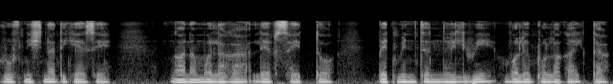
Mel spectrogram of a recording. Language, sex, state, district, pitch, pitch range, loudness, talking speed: Nagamese, male, Nagaland, Kohima, 110 Hz, 110-115 Hz, -18 LUFS, 155 wpm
